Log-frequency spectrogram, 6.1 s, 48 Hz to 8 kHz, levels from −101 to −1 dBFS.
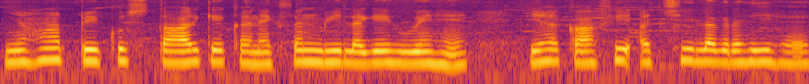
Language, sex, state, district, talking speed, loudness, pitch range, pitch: Hindi, male, Bihar, Katihar, 160 wpm, -18 LUFS, 175-195 Hz, 185 Hz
